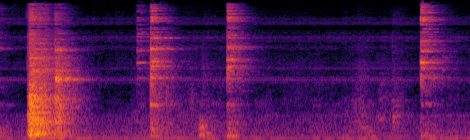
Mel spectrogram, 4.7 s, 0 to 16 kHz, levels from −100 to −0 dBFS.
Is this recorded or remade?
recorded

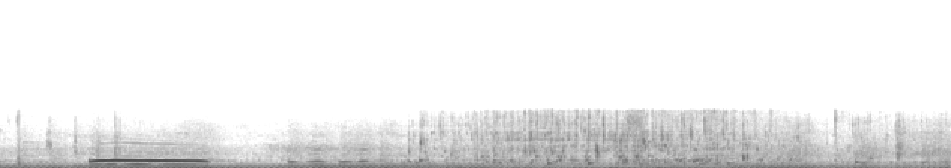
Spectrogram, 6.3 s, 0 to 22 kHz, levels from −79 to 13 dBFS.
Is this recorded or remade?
recorded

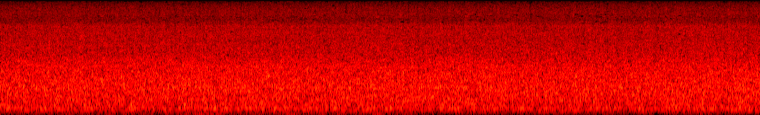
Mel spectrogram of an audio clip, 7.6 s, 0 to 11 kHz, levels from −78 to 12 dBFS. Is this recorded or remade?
recorded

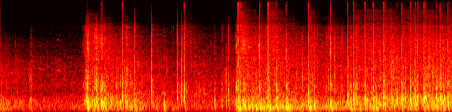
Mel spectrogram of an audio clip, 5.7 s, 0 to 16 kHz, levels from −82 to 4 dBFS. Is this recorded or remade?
recorded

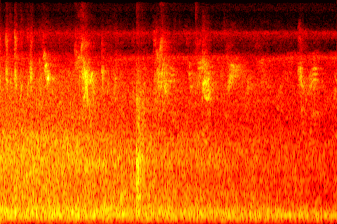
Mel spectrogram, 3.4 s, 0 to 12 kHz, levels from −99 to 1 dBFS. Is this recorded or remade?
remade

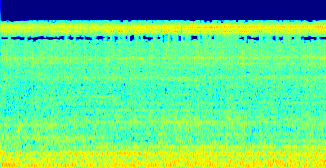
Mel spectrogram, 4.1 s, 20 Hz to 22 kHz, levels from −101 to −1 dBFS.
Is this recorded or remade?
recorded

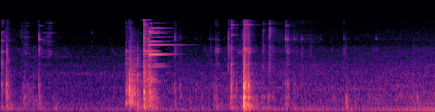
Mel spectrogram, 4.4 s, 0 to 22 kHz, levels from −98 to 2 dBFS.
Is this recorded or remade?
recorded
